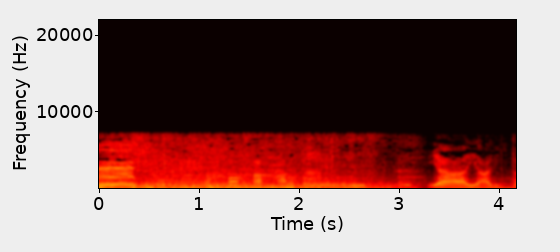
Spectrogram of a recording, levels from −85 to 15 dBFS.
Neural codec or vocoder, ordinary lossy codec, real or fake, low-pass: none; none; real; 7.2 kHz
